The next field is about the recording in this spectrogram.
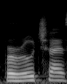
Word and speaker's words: Bharucha: Bharucha is spelled B-H-A-R-U-C-H-A. The H is silent.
